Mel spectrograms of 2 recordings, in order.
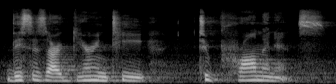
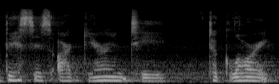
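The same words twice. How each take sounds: First: Said in the usual way. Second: Soft whispered promise. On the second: Shown as a demonstration. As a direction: breathe the words almost silently. Preacher drops to a hush.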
